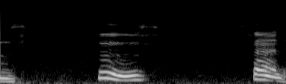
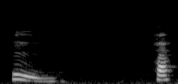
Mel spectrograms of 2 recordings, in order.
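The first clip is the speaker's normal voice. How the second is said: ordinary delivery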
